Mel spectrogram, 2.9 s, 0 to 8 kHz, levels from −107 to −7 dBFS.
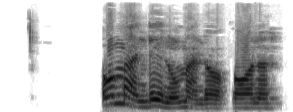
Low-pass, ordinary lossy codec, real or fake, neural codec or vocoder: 7.2 kHz; AAC, 32 kbps; real; none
